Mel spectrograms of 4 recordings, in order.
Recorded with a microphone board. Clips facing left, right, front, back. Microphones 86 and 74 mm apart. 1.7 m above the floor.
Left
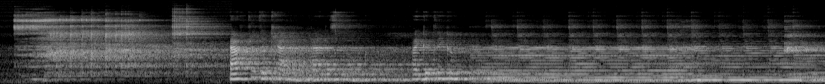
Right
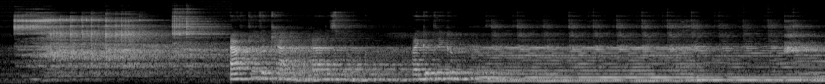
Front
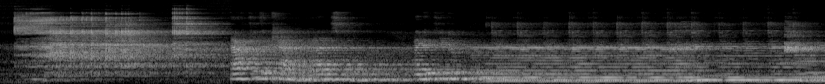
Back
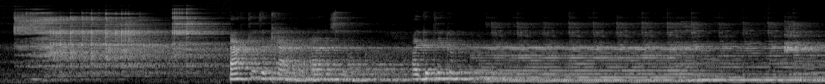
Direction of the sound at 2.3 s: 175° left.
